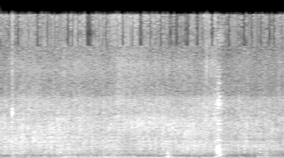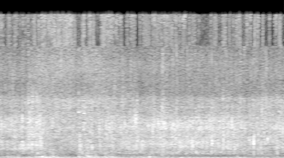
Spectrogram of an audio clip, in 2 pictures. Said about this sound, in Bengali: এবার আলুগুলোকে আমি ভালো করে ভেজে নেব।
